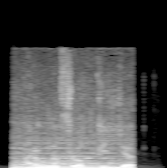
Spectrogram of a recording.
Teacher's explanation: La A de para fue omitida.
